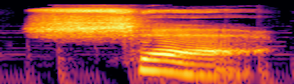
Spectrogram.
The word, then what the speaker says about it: share: It's not ah, sha, it's not sha, but air, share. So it's that air as in hair vowel sound, sh, air. Share, share. In my Australian accent, you don't hear that sound at the end. It's just finishing on that vowel sound.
